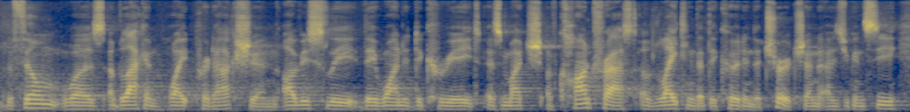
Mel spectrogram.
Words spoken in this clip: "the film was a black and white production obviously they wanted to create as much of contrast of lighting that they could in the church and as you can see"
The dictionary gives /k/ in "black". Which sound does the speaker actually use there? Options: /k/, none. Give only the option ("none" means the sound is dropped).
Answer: /k/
